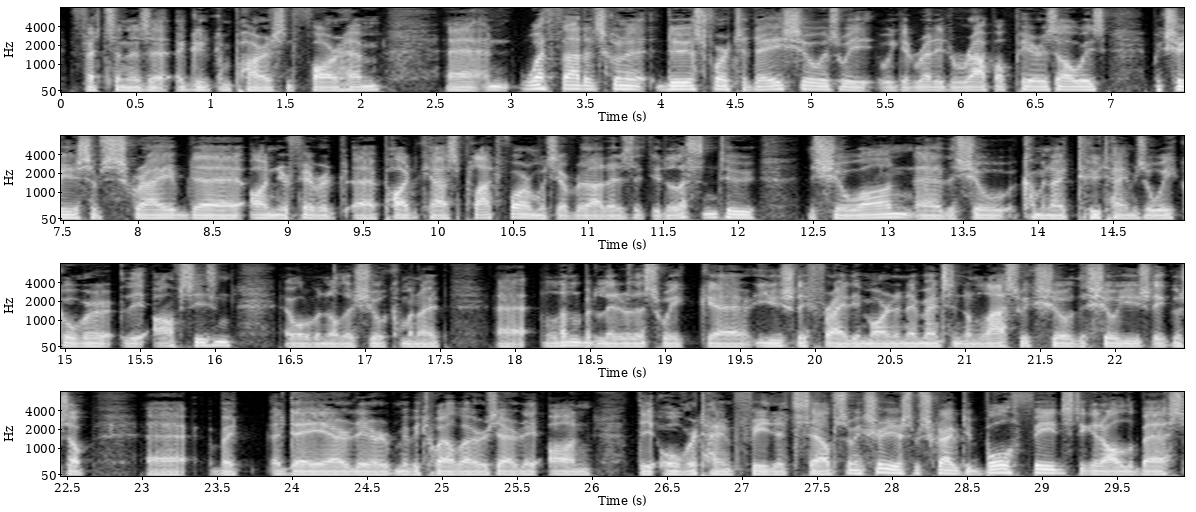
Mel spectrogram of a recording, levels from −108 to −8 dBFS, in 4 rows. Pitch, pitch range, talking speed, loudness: 90 Hz, 85-100 Hz, 240 wpm, -20 LUFS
